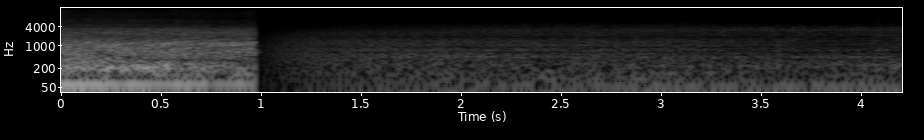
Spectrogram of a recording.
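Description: Wind buffeting the microphone of a bicycle-mounted camera while riding, loud and rumbling, cutting off abruptly about a second in. After that, a quieter steady hum of a car engine and traffic just ahead.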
